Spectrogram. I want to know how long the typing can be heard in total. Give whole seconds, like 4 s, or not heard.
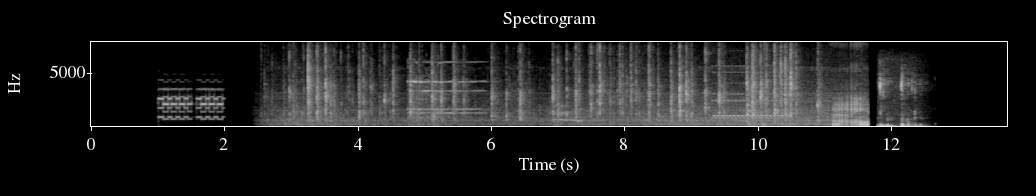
10 s.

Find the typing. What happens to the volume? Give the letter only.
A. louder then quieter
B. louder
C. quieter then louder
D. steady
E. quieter
B.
